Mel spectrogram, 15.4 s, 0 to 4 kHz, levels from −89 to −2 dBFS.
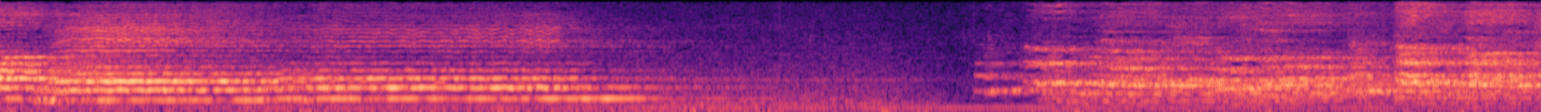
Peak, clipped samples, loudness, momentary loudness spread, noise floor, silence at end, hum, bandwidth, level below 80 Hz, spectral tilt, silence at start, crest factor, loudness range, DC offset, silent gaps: -4 dBFS; under 0.1%; -20 LUFS; 19 LU; -42 dBFS; 0 s; none; 4 kHz; -44 dBFS; -10.5 dB/octave; 0 s; 16 dB; 17 LU; under 0.1%; none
